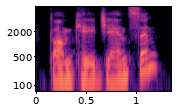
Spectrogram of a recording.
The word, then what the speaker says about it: Famke Janssen: Famke Janssen as Jean Grey.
